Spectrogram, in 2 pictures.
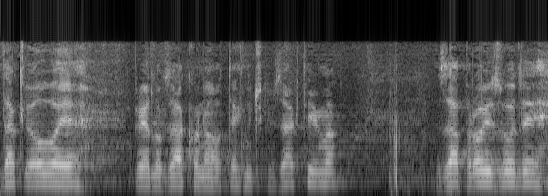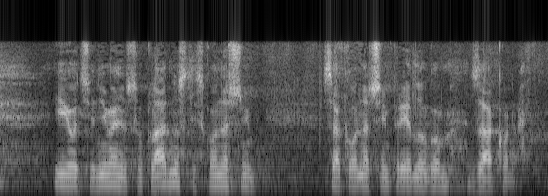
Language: Croatian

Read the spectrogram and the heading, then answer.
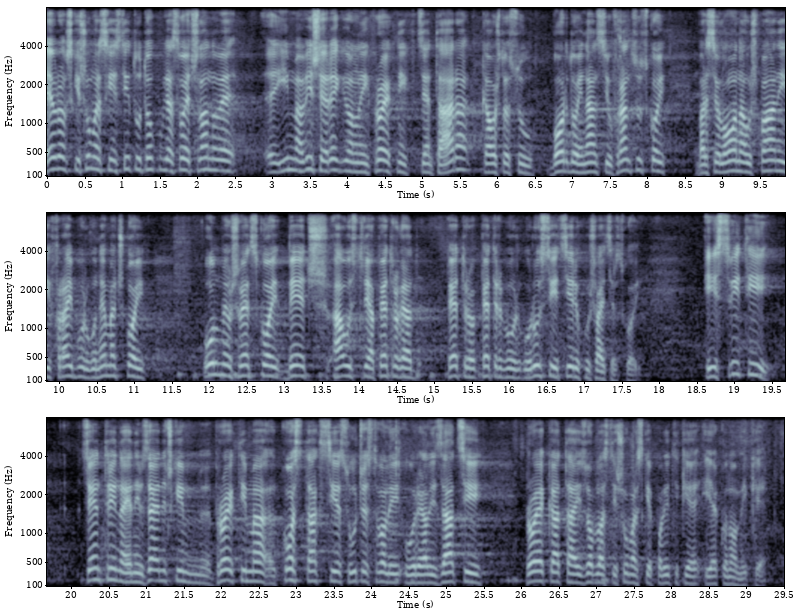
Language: Serbian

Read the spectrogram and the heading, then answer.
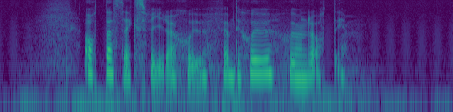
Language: Swedish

